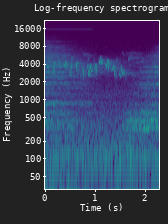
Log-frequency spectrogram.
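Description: Songbirds chirping: a quick string of short high chirps over a low background haze, stopping shortly before the end.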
